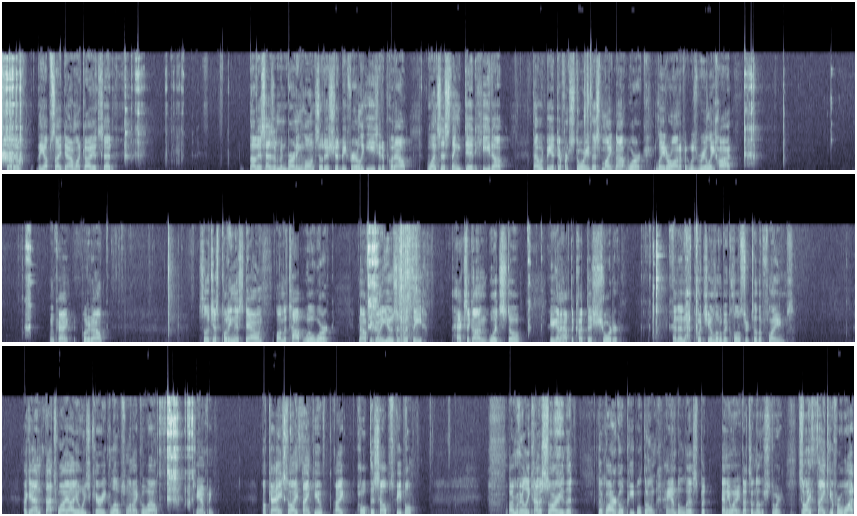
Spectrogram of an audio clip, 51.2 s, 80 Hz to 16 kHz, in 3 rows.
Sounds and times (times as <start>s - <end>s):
Speech: 0.0s - 2.4s, 4.9s - 14.8s, 18.0s - 19.2s, 21.0s - 29.6s, 30.5s - 33.0s, 34.5s - 38.5s, 39.3s - 42.5s, 44.2s - 51.1s
Inside, small room: 0.0s - 51.1s.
